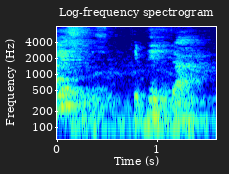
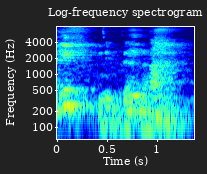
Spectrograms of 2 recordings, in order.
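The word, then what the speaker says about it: استفتاح: Kemudian dia memulai dengan membaca doa istiftah. Istiftah kita seringnya nyebutnya iftitah. Iya. Istiftah. Istiftah. Istiftah. Ini kan agak agak ribet.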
